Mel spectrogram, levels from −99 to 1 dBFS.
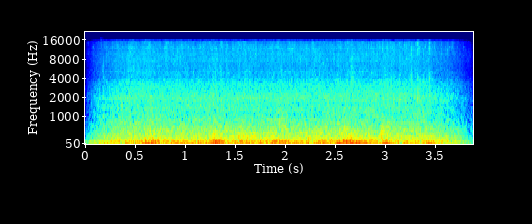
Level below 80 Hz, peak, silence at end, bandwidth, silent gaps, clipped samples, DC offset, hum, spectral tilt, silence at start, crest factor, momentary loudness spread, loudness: -30 dBFS; -12 dBFS; 0.05 s; 16 kHz; none; under 0.1%; under 0.1%; none; -6.5 dB/octave; 0.05 s; 16 dB; 7 LU; -29 LUFS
